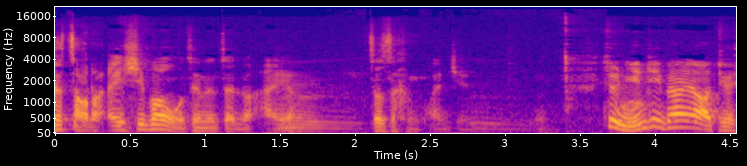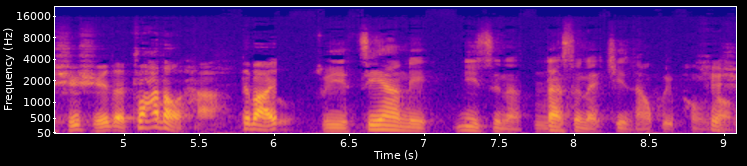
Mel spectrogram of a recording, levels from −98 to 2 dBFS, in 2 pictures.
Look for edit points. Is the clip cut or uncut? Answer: cut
